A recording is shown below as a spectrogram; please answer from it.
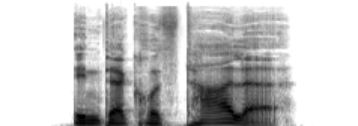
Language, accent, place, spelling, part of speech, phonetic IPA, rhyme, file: German, Germany, Berlin, interkrustale, adjective, [ɪntɐkʁʊsˈtaːlə], -aːlə, De-interkrustale.ogg
- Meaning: inflection of interkrustal: 1. strong/mixed nominative/accusative feminine singular 2. strong nominative/accusative plural 3. weak nominative all-gender singular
